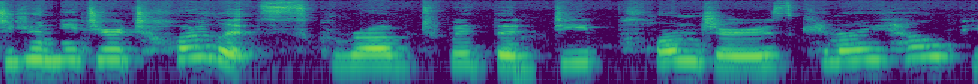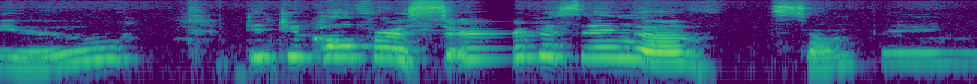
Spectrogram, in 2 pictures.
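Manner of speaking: high, singsong offer of help; fake service worker. Bluffing as a plumber offering service, high put-on voice. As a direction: pose as a chirpy caller at the door.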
